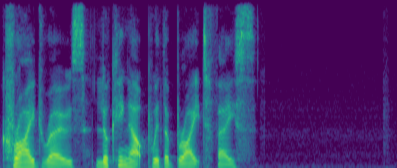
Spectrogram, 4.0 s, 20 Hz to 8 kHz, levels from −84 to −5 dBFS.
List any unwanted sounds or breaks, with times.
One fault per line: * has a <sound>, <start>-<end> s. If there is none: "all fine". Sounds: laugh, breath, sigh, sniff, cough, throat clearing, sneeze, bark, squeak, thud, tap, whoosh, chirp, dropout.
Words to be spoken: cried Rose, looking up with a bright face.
all fine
